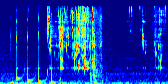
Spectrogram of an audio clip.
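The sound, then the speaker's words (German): Liquid is poured into a glass: a few quick gurgling glugs with rising bubbly tones, then a splashy, fizzing rush that tapers into fainter trickles and drips. No one speaks. “Du musst auch eingießen.”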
